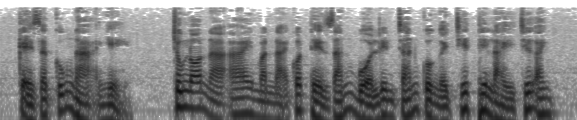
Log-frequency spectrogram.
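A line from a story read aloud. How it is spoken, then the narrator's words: Puzzled question. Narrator (Vietnamese): Thằng An nghi hoặc rồi hỏi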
